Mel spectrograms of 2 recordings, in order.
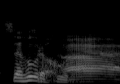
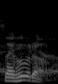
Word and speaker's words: Cejudo: Cejudo. Say it again for him. Cejudo. Cejudo.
